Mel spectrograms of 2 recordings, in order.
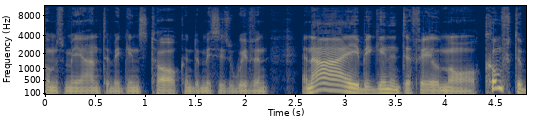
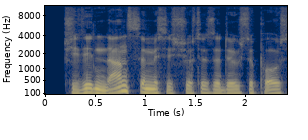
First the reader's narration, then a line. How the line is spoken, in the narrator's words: says she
